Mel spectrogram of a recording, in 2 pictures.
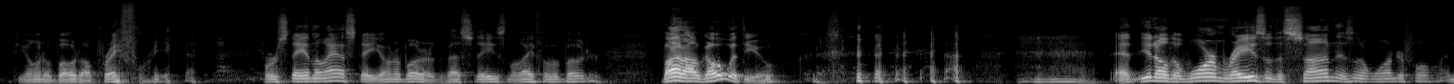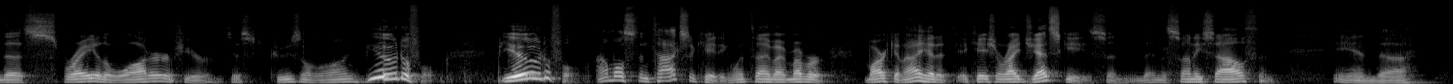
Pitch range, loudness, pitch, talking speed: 110-140 Hz, -23 LUFS, 120 Hz, 170 wpm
